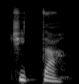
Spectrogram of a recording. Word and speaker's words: città: It tells you to hit that last syllable with extra energy. Let's try some common words where the accent is king. Repeat after me. Caffè. Città.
